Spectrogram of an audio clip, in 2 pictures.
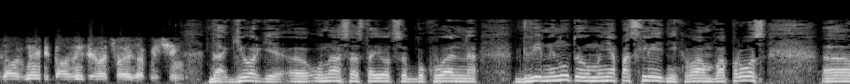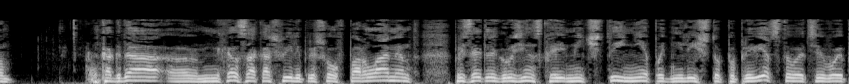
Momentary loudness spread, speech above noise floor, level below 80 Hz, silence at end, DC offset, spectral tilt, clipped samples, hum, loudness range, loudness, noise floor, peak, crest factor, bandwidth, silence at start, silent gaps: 5 LU; 34 dB; -42 dBFS; 0.05 s; under 0.1%; -6 dB/octave; under 0.1%; none; 1 LU; -13 LUFS; -46 dBFS; 0 dBFS; 12 dB; 8.8 kHz; 0 s; none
